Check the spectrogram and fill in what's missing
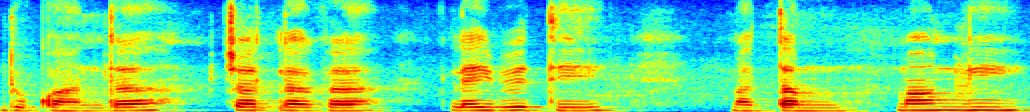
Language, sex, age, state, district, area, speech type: Manipuri, female, 30-45, Manipur, Tengnoupal, rural, spontaneous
